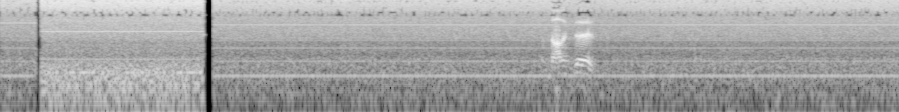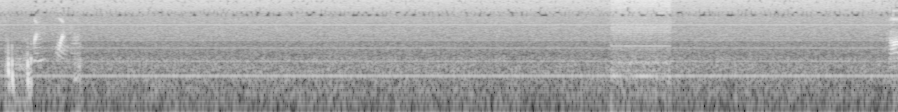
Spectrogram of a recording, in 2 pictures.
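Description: A jet fighter engine drones steadily in an old computer game.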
